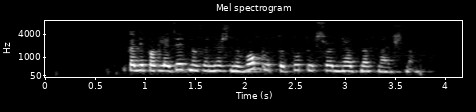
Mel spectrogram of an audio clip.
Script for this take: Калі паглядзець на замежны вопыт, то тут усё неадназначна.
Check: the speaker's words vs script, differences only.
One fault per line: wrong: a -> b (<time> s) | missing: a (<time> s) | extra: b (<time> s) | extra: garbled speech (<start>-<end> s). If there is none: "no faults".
no faults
